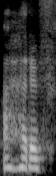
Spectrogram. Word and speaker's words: Ahrefs: I'm a big fan of Uber Suggest, but they do not provide all of the information that Ashraf or Ahrif, the way they pronounce it, works.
